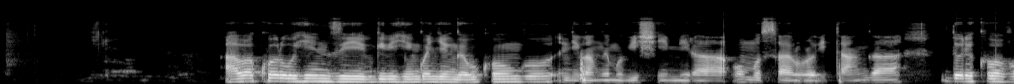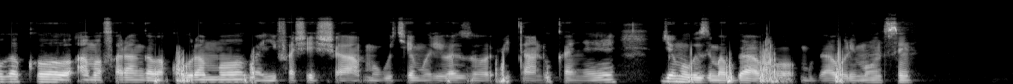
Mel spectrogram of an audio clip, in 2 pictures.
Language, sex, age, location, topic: Kinyarwanda, male, 25-35, Nyagatare, agriculture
